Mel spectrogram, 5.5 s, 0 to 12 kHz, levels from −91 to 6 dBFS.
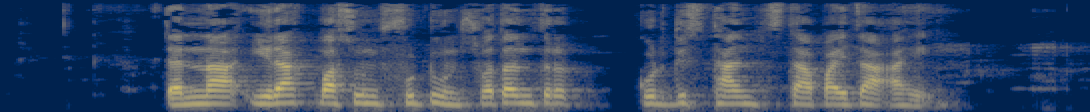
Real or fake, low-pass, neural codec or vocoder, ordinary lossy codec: real; 10.8 kHz; none; AAC, 64 kbps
